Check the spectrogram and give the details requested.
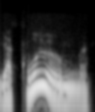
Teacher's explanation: that vav, which was originally W, and the ooh sound naturally collapse together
